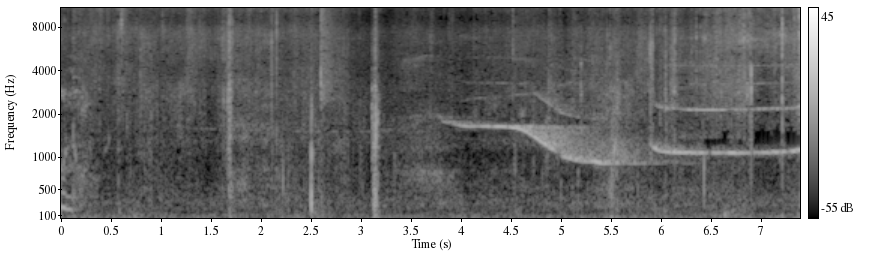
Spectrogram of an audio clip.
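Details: Waking gibbons in the jungle of Cat Tien, Vietnam, on 16 January 2023 at 5 a.m.: after scattered clicks, a long, pure whistle glides down, then settles into a steady held tone, joined by a higher second whistle.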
